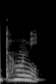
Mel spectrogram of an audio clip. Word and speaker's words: ধ্বনি: প্রথম ব্যঞ্জন বর্ণে ব ফলা থাকলে উচ্চারণ হয় না, যেমন ধ্বনি। এখানে ব্যঞ্জন বর্ণের সাথে ব আছে, এই জন্য এখানে ব উচ্চারিত হয়নি।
